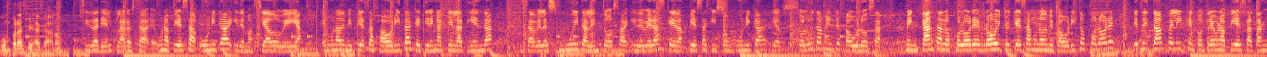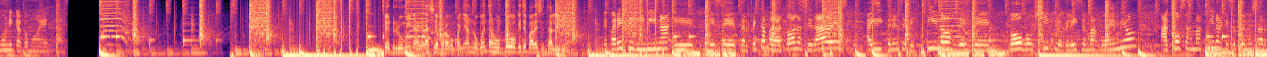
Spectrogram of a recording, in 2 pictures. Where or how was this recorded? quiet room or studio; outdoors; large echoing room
outdoors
